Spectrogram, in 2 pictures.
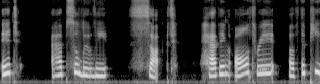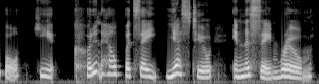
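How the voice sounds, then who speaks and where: A woman's voice: on the high side, drawn-out words, warm tone. A woman reading fan fiction aloud as a scripted story narration. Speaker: fan fiction podfic reader.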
